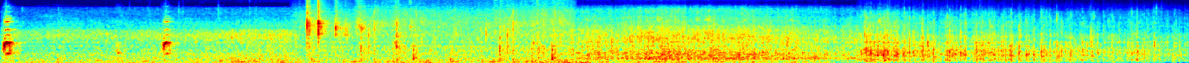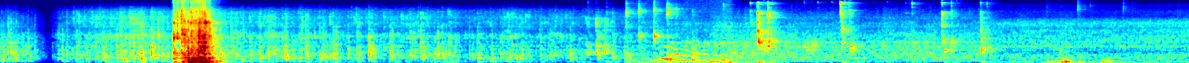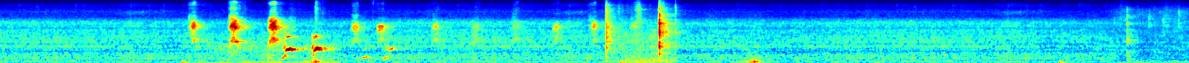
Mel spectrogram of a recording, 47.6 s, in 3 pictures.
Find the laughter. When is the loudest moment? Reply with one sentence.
The loudest moment of the laughter is at 25 seconds.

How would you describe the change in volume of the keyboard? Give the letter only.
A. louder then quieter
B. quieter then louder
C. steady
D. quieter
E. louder
D.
